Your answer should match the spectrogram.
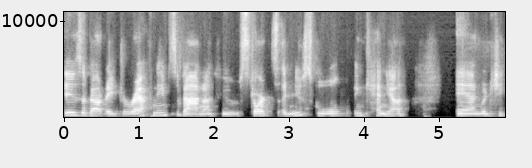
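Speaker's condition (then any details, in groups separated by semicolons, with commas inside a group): Cleft lip and palate; adult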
